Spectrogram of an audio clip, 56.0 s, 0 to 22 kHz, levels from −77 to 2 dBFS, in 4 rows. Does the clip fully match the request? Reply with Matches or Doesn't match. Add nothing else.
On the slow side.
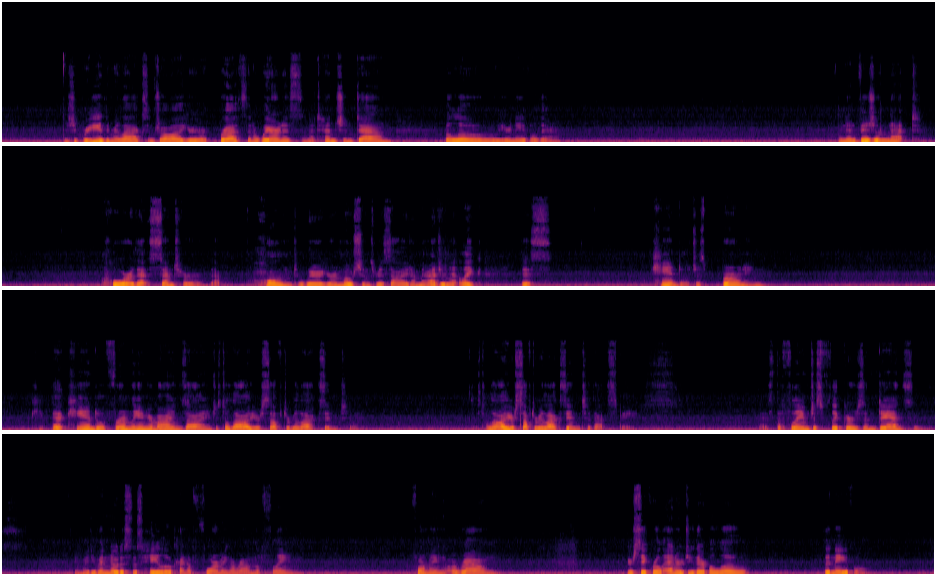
Matches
